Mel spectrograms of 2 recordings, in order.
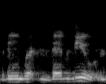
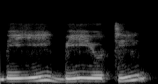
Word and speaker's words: debut: Uh T is silent.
